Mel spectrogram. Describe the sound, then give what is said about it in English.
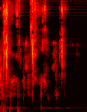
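Someone bites into a bread roll and chews it, a handful of soft, crisp crunches in an irregular rhythm, fairly quiet, with no talking. “Let's just say I kind of wish this was that Dutch Crunch roll.”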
